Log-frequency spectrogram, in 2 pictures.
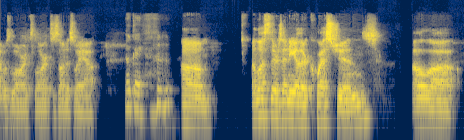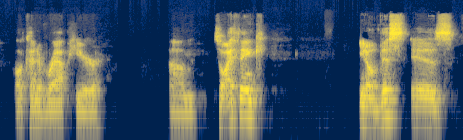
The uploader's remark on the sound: This is the audio from a virtual presentation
